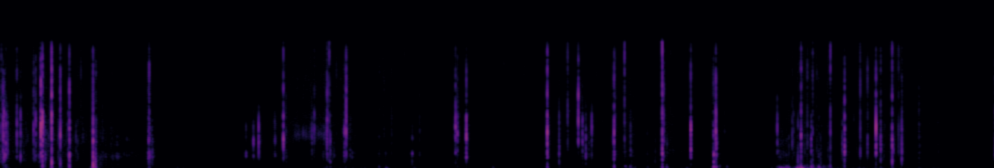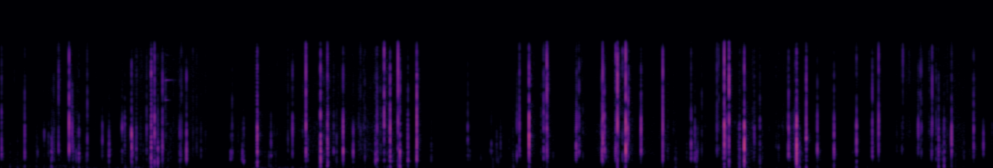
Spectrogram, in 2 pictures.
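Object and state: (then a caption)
Foil-wrapped gift box crinkled. Fingernails on both hands scratch and squeeze the crinkly foil wrap of a small gold foil-wrapped cube gift box in plastic film. Dense bursts of bright, sharp crackling and crinkling come and go with brief silent pauses, with almost no low end.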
